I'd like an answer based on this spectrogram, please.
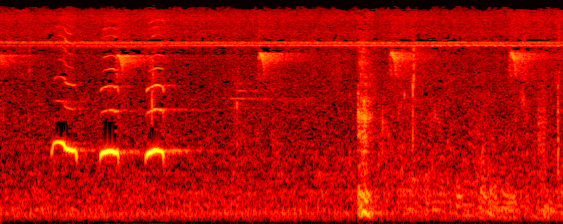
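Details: Baby monkey Lucie crying pitifully from hunger for milk: three loud, clear, arched whistle-like cries in quick succession, each about a quarter second long, then faint clicks and rustling against a steady background hum.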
